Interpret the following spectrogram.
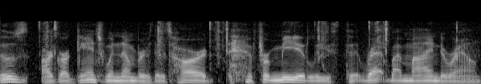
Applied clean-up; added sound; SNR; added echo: neural mask model Resemble Enhance denoiser.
